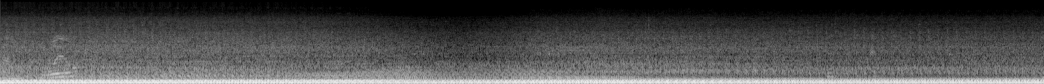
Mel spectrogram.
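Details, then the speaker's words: 2010 Dodge Ram 1500 5.7 Hemi (described with a lifter/cam issue) after fresh oil and coolant: steady, even V8 idle, purring but loud with a deep drone from the broken exhaust; no ticking, runs healthy. "It's purring. Kind of seems loud."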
